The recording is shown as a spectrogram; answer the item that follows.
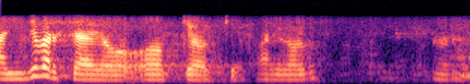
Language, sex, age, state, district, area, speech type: Malayalam, female, 18-30, Kerala, Kasaragod, rural, conversation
